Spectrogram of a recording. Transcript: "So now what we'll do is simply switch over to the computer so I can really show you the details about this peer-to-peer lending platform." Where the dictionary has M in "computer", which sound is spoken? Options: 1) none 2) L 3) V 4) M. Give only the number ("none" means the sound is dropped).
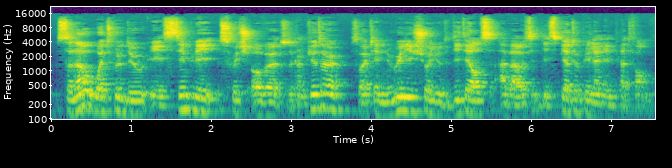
4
